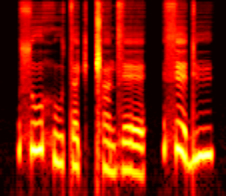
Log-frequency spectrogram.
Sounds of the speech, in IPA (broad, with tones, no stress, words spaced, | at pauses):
so˦hu˨ tɐ˨t͡ʃǁɐ̃˨d͡zɛ˨ | sɛ˦˨dy˦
